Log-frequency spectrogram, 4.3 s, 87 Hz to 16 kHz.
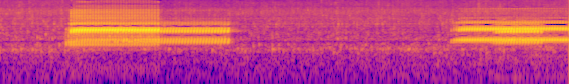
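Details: Cope's gray treefrogs (Hyla chrysoscelis) calling to each other at night at a small garden pond in Carroll County, Maryland, in June 2013: two harsh, rapidly pulsed trills, each about a second long.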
